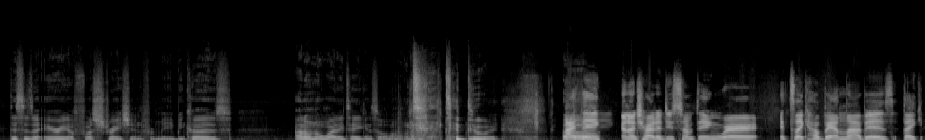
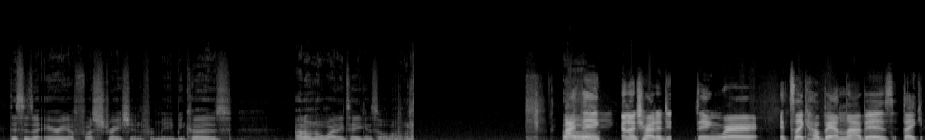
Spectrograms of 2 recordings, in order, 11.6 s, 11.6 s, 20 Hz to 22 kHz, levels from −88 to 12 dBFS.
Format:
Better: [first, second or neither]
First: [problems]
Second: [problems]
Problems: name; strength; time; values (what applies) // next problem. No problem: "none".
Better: first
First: none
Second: audio cutting out; at 5 s for 1.5 s and at 8.5 s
